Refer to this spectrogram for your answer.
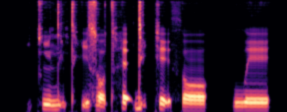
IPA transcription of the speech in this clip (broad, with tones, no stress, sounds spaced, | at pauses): t͡ɕ ĩ˦ d ĩ˦˨ tʰ ḭ˦˨ z ɔ̰˦˨ tʰ ɛ˦ ʔ d ḭ˦˨ k ḛ˦˨ ɪ̯ θ ɔ˨ | w e˨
